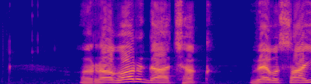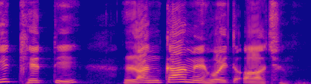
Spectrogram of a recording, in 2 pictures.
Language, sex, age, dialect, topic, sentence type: Maithili, male, 25-30, Southern/Standard, agriculture, statement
